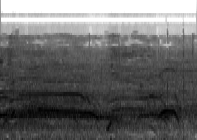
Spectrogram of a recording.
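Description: concert crowd cheering

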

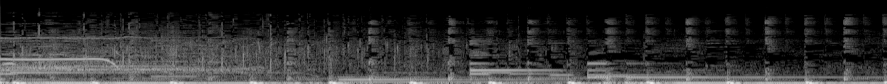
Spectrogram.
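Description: audience cheering and yelling

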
